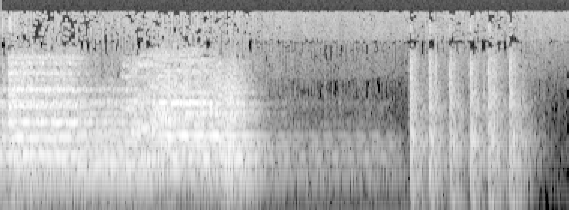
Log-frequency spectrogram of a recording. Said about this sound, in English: There was no answer to my knock. I pushed it open and held my gun ready.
